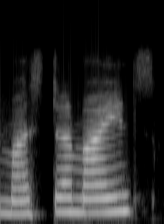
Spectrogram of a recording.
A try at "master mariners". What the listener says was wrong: Master mariners. Mariners, not minds. Master mariners.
